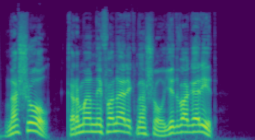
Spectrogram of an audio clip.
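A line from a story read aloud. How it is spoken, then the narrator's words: Shout. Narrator (Russian): Строкулев крикнул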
